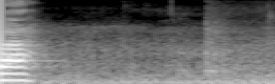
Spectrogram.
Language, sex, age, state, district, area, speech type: Bodo, female, 45-60, Assam, Kokrajhar, urban, read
